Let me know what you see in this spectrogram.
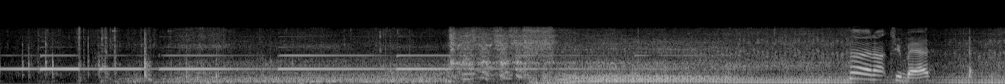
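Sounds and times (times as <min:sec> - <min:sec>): electronic warning tone: 0:00.0 - 0:04.9
car engine idling: 0:01.1 - 0:10.0
starter motor cranking: 0:04.5 - 0:05.8.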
